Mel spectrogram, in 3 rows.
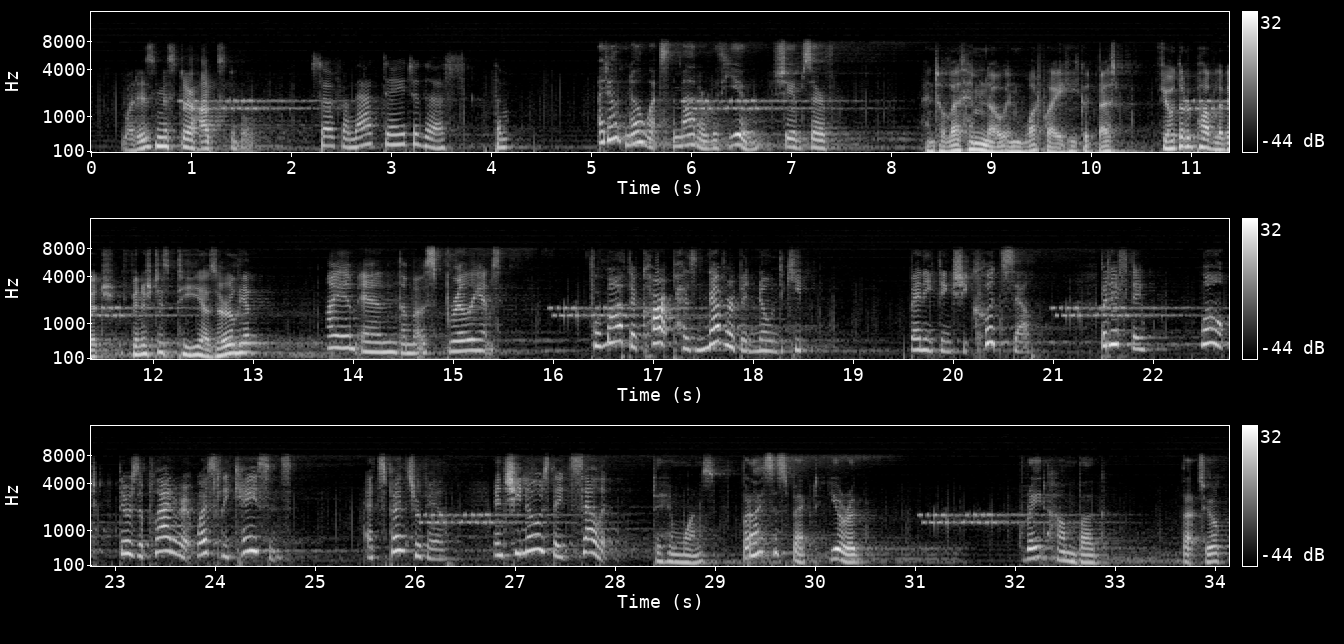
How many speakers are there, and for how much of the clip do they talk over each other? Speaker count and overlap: seven, no overlap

